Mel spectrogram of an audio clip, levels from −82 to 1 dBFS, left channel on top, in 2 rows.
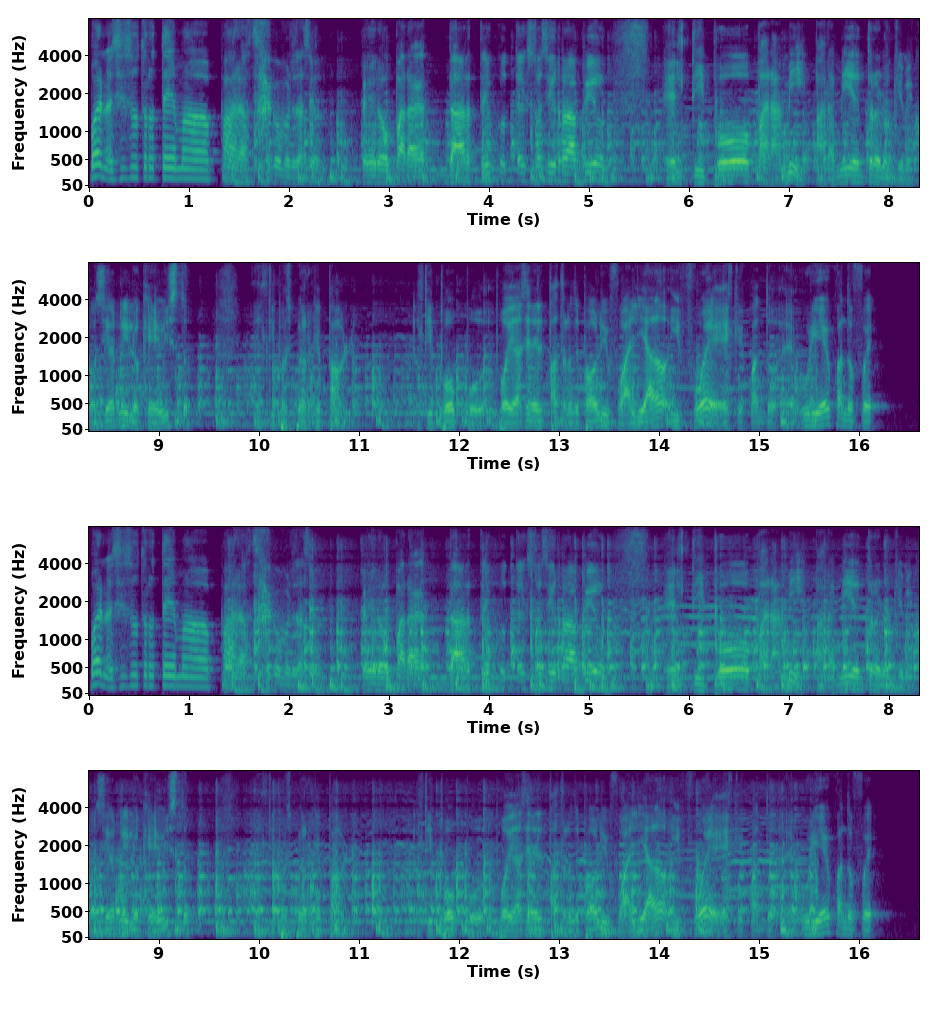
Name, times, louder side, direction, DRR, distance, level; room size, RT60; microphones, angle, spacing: voice 1, 0.0-2.4 2.7-11.0 11.5-16.1, left 2 dB, 15° left, 0.5 m, -30 dB
sound 1, 1.3-15.6, right 5 dB, 40° right, 0.5 m, -34 dB
9.2 x 6.5 x 6.3 m
head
